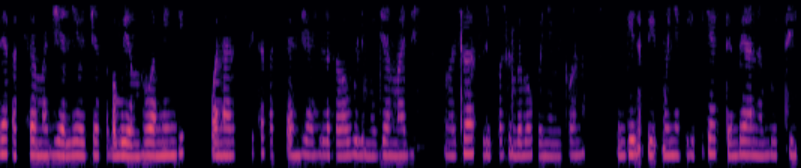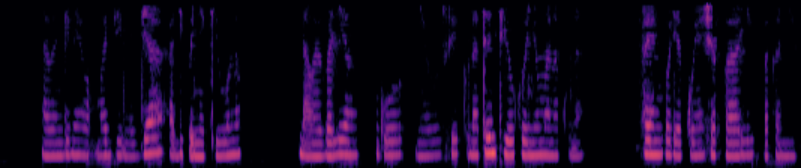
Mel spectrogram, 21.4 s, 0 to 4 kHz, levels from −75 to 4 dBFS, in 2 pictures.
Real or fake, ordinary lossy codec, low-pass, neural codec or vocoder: real; MP3, 16 kbps; 3.6 kHz; none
